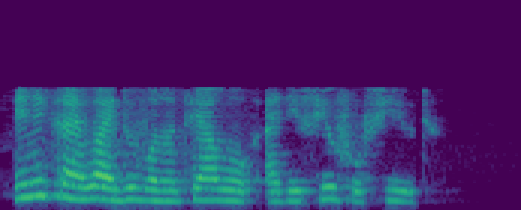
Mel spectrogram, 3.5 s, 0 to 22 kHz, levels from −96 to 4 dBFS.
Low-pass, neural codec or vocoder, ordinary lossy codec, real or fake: 7.2 kHz; none; AAC, 16 kbps; real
